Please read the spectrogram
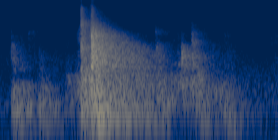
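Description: Table football play: the ball knocking against the rod figures and table, with one hard knock a little over half a second in and a few lighter knocks around it.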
